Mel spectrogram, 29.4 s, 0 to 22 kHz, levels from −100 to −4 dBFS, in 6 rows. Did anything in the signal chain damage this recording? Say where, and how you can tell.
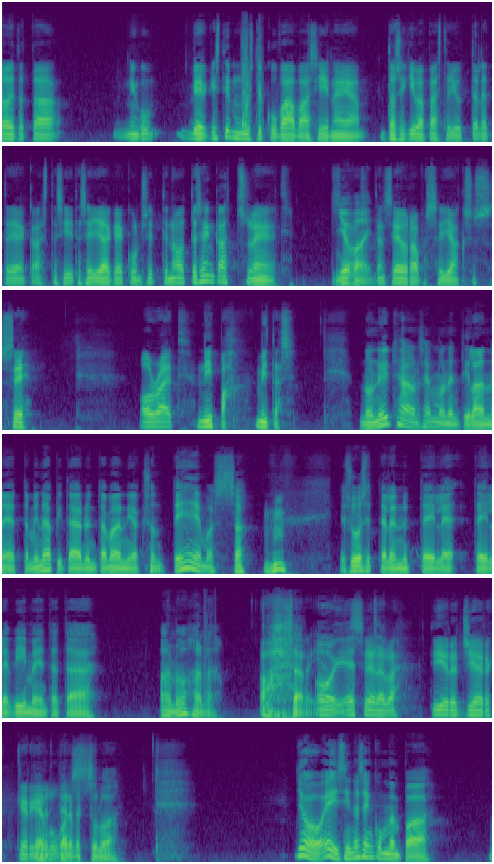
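Yes. Loose connector crackle from the analogue wiring. Irregular crackle bursts occur at 2.39 to 2.61 s, after "tota niin kuin virkisti", and at 21.62 to 21.74 s, before "ah sarjaa". A moving contact chops the speech intermittently. Any DC adds pops.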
